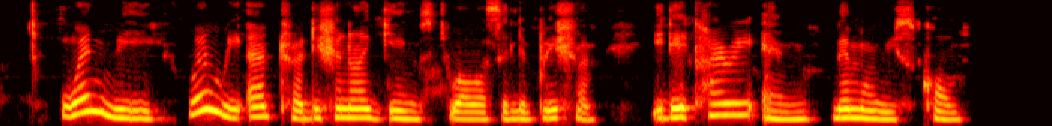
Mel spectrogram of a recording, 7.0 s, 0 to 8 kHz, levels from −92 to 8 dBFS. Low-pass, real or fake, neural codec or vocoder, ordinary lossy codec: none; fake; codec, 16 kHz, 8 kbps, FunCodec, trained on LibriTTS, 25 frames a second; none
